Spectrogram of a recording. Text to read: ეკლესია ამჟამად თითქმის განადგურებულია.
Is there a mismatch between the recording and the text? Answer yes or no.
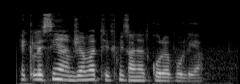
no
